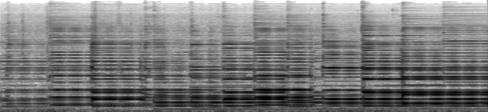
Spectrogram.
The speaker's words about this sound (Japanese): この音すごい好きなんですよねこれあのトレモロっていうエフェクトでうん、なんていうんですかね、ただ音が、こう、うんと、音量が上がったり下がったりするだけなんですよね。だから、一番エフェクトの中でも単純なエフェクトなんですけども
